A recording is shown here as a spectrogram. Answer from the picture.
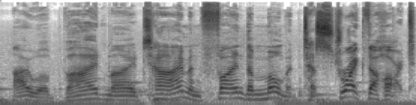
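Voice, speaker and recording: Clear music plays in the background as a man in a cartoonish character voice speaks at a fairly slow pace and a fairly high pitch. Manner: pompous, declamatory, rhyming.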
